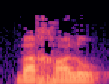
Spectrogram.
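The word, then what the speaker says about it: بَخَل: Bacanya baknya di fathah, kha-nya juga di fathah. Bakhalu.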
